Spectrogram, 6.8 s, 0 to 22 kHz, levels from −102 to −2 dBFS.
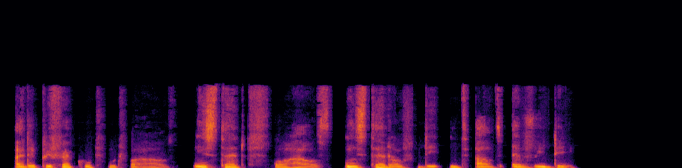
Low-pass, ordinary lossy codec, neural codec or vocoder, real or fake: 10.8 kHz; AAC, 48 kbps; codec, 24 kHz, 3 kbps, HILCodec; fake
